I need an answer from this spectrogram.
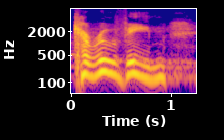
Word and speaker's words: cherubim: The im element again, or keruvim in Hebrew. The ch is really a k.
